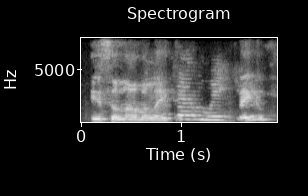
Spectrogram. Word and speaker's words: Salam Alaikum: Now, G Bowman said, actually, we may say hi, hello, what's up, Oseo, Hotel, Shalom, Isa, Lama, like, I'm sorry, it's Salam Alaikum.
